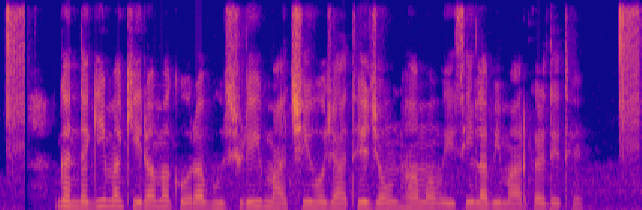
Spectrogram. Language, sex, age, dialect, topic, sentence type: Chhattisgarhi, female, 18-24, Western/Budati/Khatahi, agriculture, statement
